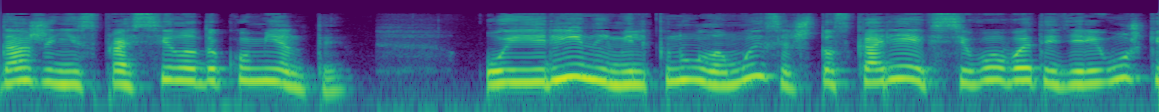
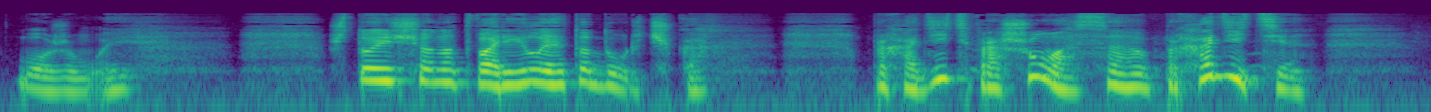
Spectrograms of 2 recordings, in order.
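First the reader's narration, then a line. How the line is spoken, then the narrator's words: Suddenly hoarse voice. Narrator (Russian): сказала внезапно осипшим голосом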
